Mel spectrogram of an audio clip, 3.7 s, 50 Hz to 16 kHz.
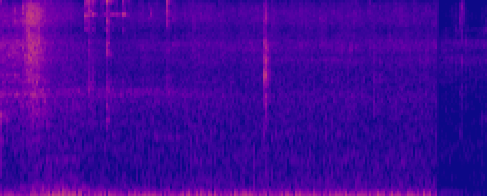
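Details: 1967 turbocharged Chevy C10 after installing a Progression Ignition tunable distributor: deep, steady low rumble with no misses, knocks or ticks for about three seconds before shutdown. Engine runs smooth and healthy; normal running.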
